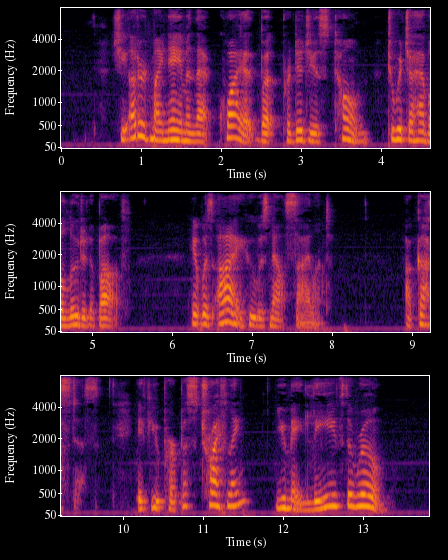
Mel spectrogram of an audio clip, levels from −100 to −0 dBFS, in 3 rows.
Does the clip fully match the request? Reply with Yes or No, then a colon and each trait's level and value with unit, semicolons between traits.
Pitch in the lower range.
No: high, 190 Hz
